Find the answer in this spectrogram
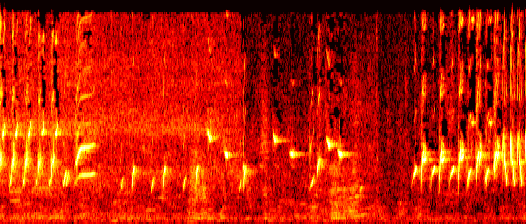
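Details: European goldfinch song, bird known by the local name widani, a prized singer: rapid high twittering trills and buzzy notes, a pause of scattered sharp chirps, then a fast ringing burst of repeated notes.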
